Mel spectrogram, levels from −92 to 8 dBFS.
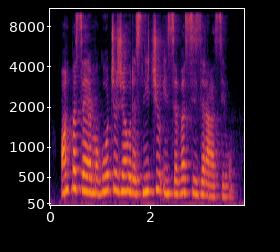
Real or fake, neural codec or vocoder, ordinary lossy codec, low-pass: fake; vocoder, 44.1 kHz, 128 mel bands, Pupu-Vocoder; none; 9.9 kHz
